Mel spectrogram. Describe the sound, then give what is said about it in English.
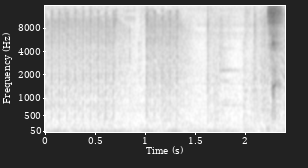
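Gunfire in a video game scene where the character voiced by Mickey Rourke is shot: rapid bursts of shots over a steady low rumble, ending in a louder, sharper burst. “We're getting treated to a colorful assortment of swears from Mickey Rourke as he's being shot. Bet you Mickey Rourke didn't even know he was filming a video game.”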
